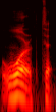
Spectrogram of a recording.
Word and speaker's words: worked: But with this one, we pronounce it as one syllable and we said that worked, worked.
